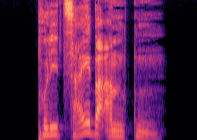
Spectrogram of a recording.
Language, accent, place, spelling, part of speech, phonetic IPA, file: German, Germany, Berlin, Polizeibeamten, noun, [poliˈt͡saɪ̯bəˌʔamtn̩], De-Polizeibeamten.ogg
- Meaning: inflection of Polizeibeamter: 1. strong genitive/accusative singular 2. strong dative plural 3. weak/mixed genitive/dative/accusative singular 4. weak/mixed all-case plural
